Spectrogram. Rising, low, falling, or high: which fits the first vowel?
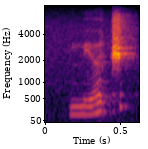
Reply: rising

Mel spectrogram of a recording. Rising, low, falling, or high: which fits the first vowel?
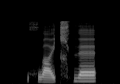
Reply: rising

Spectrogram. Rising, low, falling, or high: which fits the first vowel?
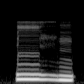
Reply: falling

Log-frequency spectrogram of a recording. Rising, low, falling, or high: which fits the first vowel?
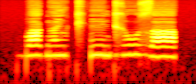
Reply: high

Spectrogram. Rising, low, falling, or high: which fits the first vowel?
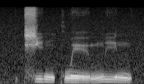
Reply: falling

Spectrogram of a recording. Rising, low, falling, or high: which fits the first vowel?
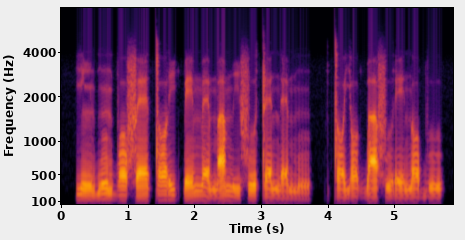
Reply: low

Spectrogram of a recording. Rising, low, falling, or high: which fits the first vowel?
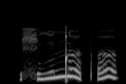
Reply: rising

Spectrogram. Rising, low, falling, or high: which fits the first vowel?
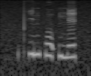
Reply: high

